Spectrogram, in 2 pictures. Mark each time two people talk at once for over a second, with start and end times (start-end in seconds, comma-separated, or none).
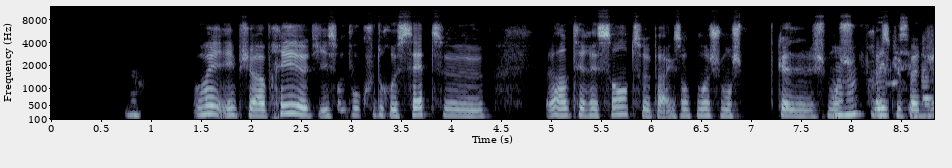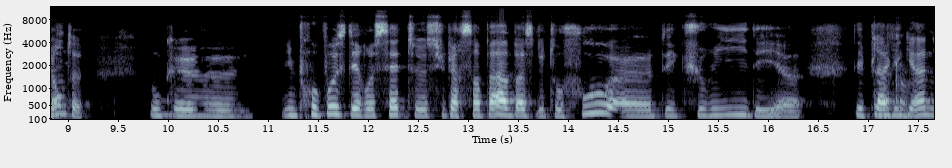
7.8-9.0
